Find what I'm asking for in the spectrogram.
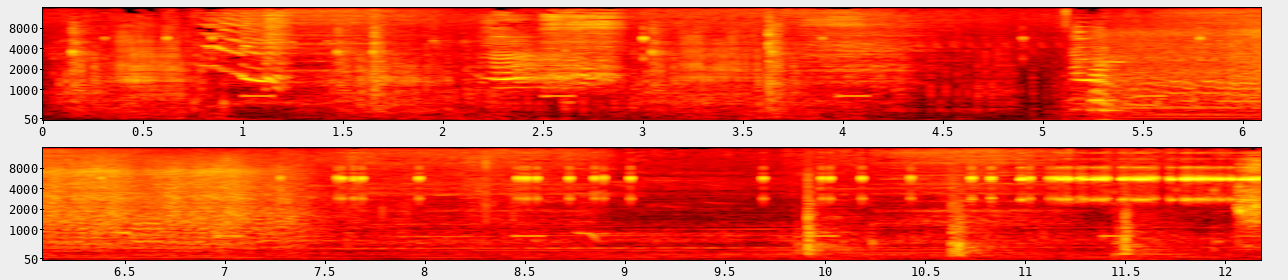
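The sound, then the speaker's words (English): Rusty metal creaks and squeals as an old, rusted crank is turned, then the heavy door of a hidden entrance with writing on it grinds open with a loud, sustained scraping rumble, ending in a few sharp clanks. “It looks pretty old and rusted. There's some writing on it.”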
